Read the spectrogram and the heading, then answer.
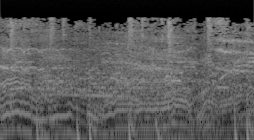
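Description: Tires squeal and an engine revs as a motorcyclist spins in an action film scene. A continuous, loud skid runs under repeated rising engine whines.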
